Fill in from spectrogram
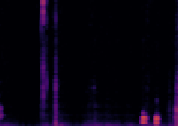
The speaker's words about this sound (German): Er, der Delfin macht dann so einen Tanz, schnattert entsprechend, macht so einen Rückenflossenschwimmer, äh, schnattert weiter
